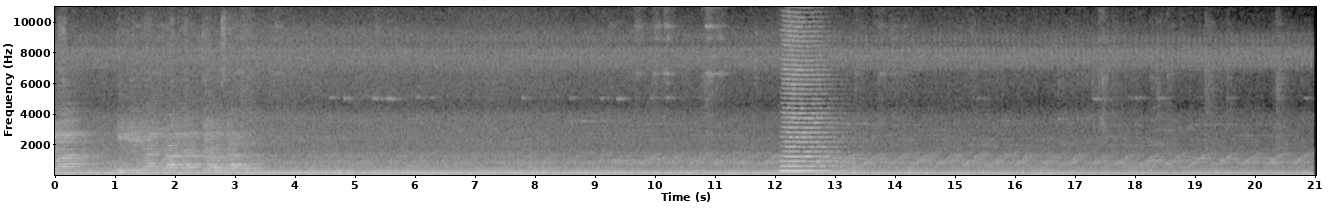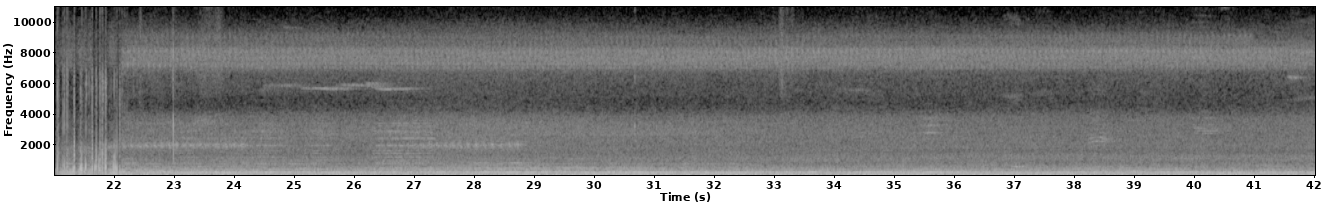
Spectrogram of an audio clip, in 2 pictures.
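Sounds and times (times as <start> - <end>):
train wheels rumbling on rails: 0.0 - 42.0
train horn blast: 12.0 - 13.5, 26.2 - 28.9.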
